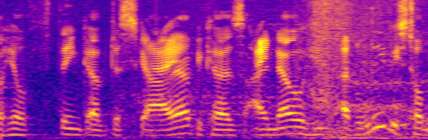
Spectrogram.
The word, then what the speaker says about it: Disgaea: I was like, I'm pretty sure it's Disgaea. What was he saying? Deskia? Something like that? Like Deskai? I don't remember what he said. I was just like, I'm pretty sure that's not accurate.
